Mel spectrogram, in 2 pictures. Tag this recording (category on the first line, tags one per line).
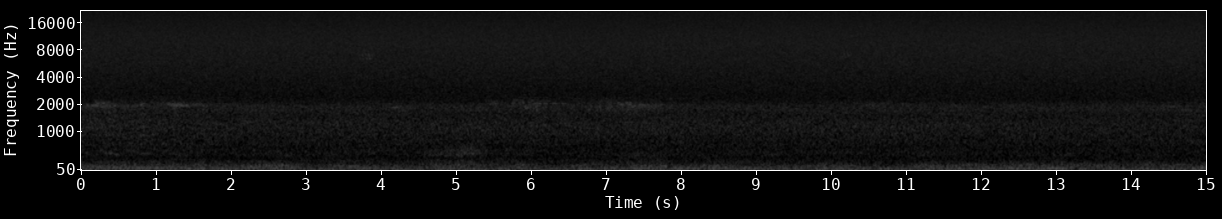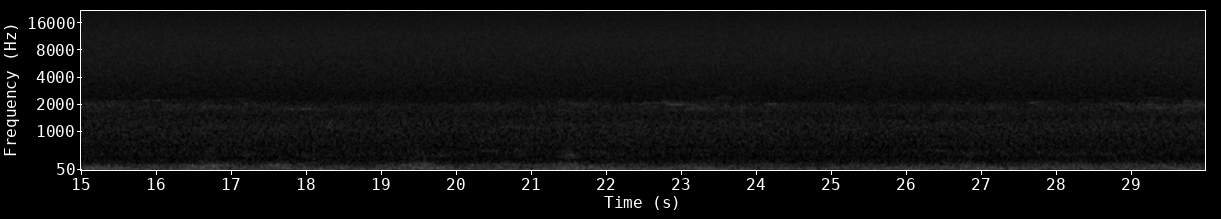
Soundscapes > Nature
phenological-recording
nature
alice-holt-forest
field-recording
raspberry-pi
soundscape
natural-soundscape
meadow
